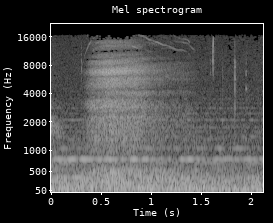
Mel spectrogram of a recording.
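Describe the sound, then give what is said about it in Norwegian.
A single slow breath drawn in through the nose, soft, swelling briefly before fading into quiet. No one speaks. “Jeg fokuserer på pusten min som går inn”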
